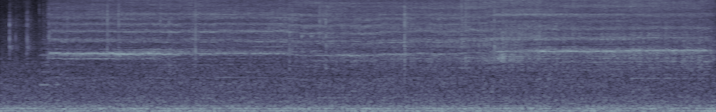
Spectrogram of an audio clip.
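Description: Small motor of an InStyler rotating hot iron running with a steady high whine as the iron works through a section of hair; the whine starts under a second in and steps slightly higher in pitch about seven and a half seconds in.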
